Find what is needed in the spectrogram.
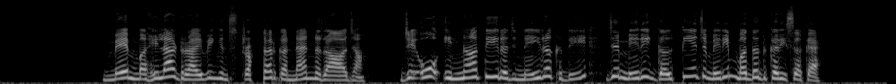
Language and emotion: Dogri, angry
